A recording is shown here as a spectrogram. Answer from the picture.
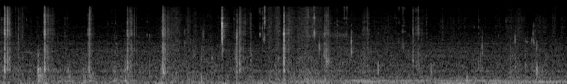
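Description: Close-miked eating sounds: a quick run of sharp, wet mouth clicks and smacks from chewing for about three seconds. Then quieter sounds as a drink is sipped from a glass.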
